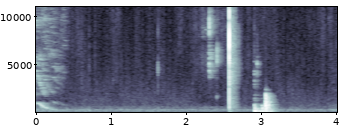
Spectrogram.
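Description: Adhesive tape handled at the bench: a sharp click about two and a half seconds in, then a brief rip as a strip is pulled and torn from the roll, over a faint steady hum.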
